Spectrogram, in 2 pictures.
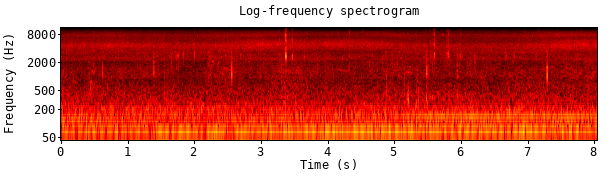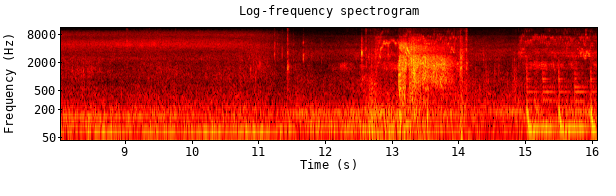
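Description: Sea wind buffeting the microphone, a steady low rumble with faint ticks. About thirteen seconds in there is a brief rush of louder noise, and background music comes in near the end.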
